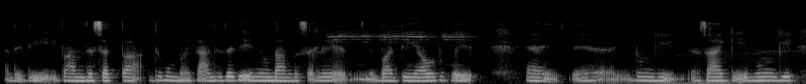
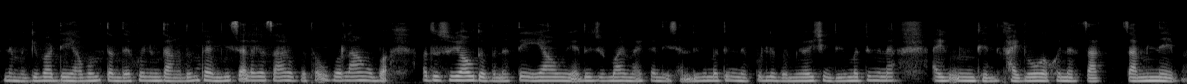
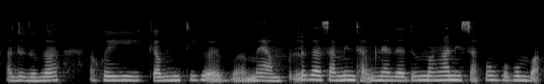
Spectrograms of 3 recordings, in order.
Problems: none marked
